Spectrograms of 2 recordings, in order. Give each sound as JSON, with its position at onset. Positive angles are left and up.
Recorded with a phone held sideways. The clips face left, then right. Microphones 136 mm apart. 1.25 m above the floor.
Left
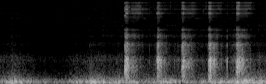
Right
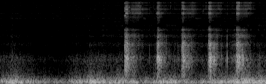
{"t": 1.2, "sound": "running footsteps", "side_deg": 40}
